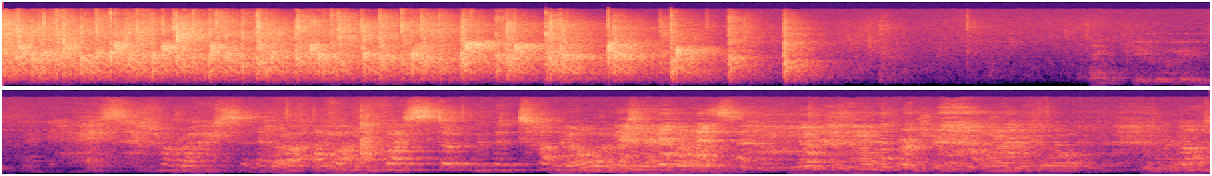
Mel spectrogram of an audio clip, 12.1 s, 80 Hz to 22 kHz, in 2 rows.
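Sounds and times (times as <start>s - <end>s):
audience applause: 0.0s - 4.1s.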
